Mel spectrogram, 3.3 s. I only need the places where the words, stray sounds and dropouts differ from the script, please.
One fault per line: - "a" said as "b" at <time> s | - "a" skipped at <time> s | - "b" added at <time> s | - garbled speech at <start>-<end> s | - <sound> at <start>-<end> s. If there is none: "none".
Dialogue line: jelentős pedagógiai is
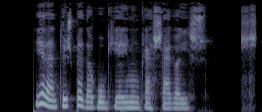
- "munkássága" added at 1.6 s
- laugh at 3.0-3.2 s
